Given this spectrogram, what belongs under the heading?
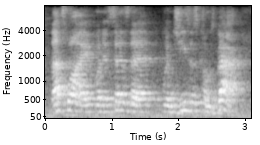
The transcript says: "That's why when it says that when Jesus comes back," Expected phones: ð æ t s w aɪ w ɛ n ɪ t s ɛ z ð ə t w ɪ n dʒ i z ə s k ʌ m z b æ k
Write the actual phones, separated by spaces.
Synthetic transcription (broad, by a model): ð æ t s w aɪ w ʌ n ɪ t s ɛ z ð ə t w ɪ n dʒ i z ə s k ʌ m z b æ k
